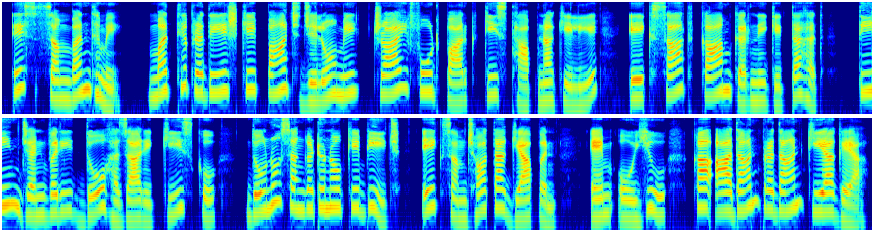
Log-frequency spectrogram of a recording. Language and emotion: Hindi, neutral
